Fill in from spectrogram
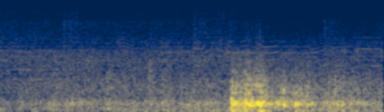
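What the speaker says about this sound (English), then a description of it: "now we've got this torrential downpour, which is good because we need the rain" Torrential downpour with thunder during a motorcycle tour in Saskatchewan, steady heavy rain hissing throughout, with a deep rumbling thunder roll surging midway and slowly trailing off.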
